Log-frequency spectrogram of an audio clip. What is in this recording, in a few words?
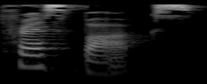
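"press box", English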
